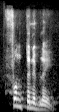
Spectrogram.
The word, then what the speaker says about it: Fontainebleau: Como é que pronuncia? Fontainebleau.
